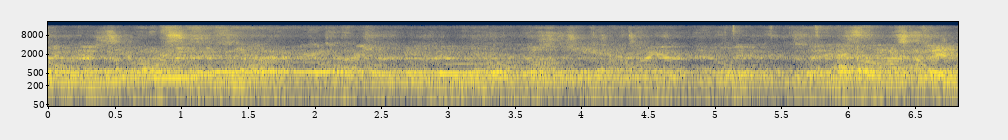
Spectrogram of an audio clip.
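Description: A crowd of people murmurs in conversation indoors.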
